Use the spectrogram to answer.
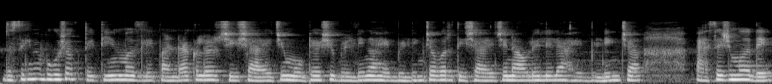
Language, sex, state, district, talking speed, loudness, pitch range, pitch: Marathi, female, Maharashtra, Sindhudurg, 200 wpm, -14 LUFS, 185-205 Hz, 195 Hz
